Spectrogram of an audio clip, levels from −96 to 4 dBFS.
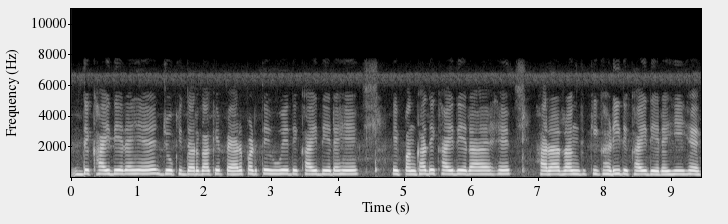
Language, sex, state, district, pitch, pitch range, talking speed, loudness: Hindi, female, Uttar Pradesh, Jalaun, 230 Hz, 225-240 Hz, 175 wpm, -11 LUFS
